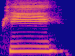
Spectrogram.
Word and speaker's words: Pooja: So her name is spelled P-O-O-J-A Pooja, Dr.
